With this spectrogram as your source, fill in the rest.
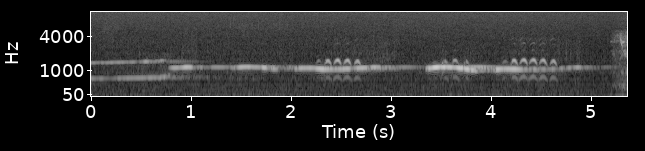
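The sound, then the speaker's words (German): A rare seabird's long, drawn-out wailing call holds a steady mid pitch, broken by several quavering, tremolo-like passages, with a faint hiss behind it and no talking. “Unser Vogel der Woche, ob seiner Schönheit und Seltenheit und fantastischen Stimme”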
